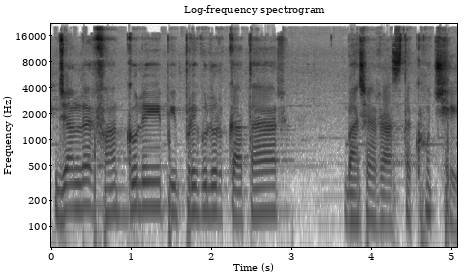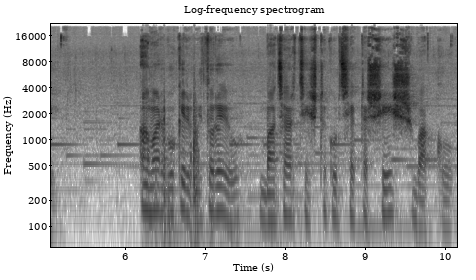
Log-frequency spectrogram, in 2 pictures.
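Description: A man reciting poetry in a solemn, sorrowful, dramatic way with lingering pauses. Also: medium pitch. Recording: soft music and rain sound underneath. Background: music and falling rain.

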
